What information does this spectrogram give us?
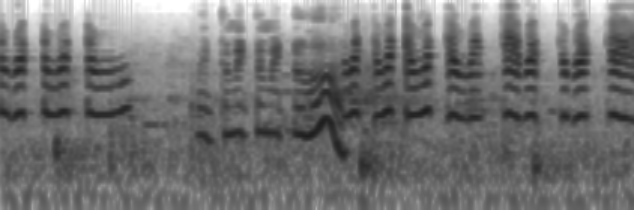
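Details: Talking green parrot imitating human words: a rapid string of clipped, nasal speech-like syllables, one long rising then falling swoop in the middle, then more short choppy notes to the end.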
